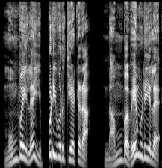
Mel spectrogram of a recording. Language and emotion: Tamil, surprised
